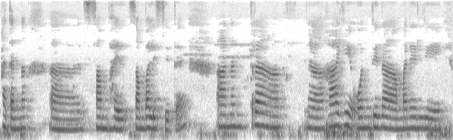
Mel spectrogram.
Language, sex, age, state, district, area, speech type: Kannada, female, 18-30, Karnataka, Hassan, urban, spontaneous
